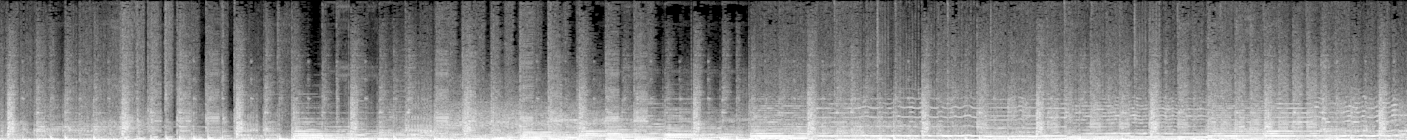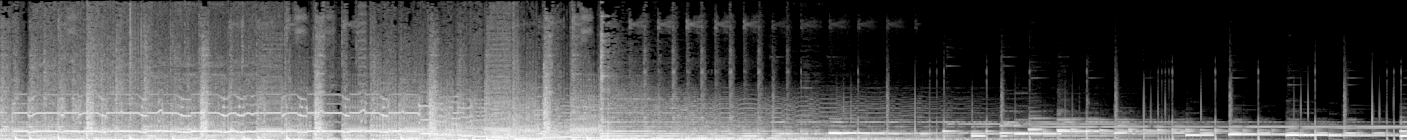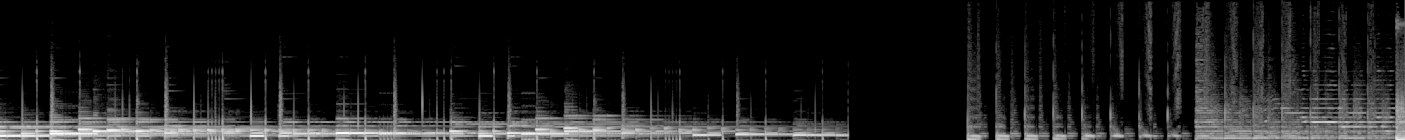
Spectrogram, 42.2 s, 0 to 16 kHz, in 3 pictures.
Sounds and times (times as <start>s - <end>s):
Music: 0.0s - 36.6s, 37.8s - 42.1s.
